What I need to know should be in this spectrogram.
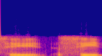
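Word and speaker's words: CEDE: Spell that seed again? C-E-D-E. C like Charlie, E like Edward, D dog, E Edward. Seed, as if I'm going to seed something to you.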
